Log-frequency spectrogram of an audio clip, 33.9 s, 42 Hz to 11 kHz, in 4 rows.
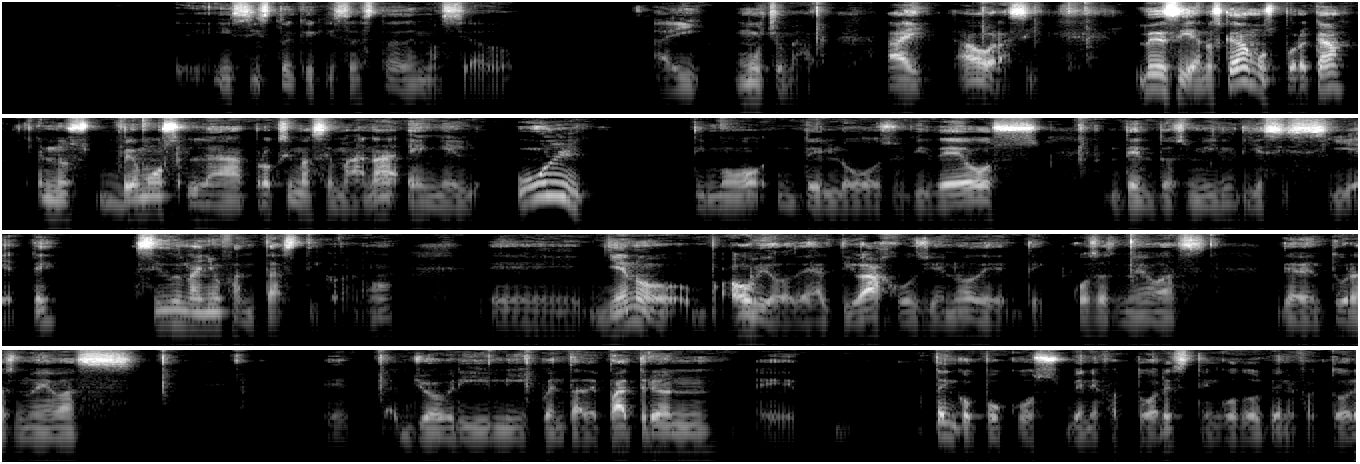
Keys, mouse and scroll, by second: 1.7 click, 3.1 click, 4.2 click, 4.7 click, 6.3 shift+middle click, 7.0 shift+middle click, 8.8 middle click, 9.5 middle click, 10.3 KP_Add, 11.5-13.6 drag, 14.0-15.5 drag, 16.3 f, 16.7 click, 17.1 click, 18.3 middle click, 18.9 middle click, 19.5 click, 20.4 middle click, 21.3 click, 21.8 middle click, 22.3 click, 24.3 middle click, 25.2 shift+middle click, 26.1 click, 27.0 middle click, 27.6 shift+middle click, 28.2 shift+middle click, 29.1 shift+middle click, 29.7 shift+scroll up 2, 29.9 shift+middle click, 30.6 shift+middle click, 31.9 click, 32.5 click, 33.3 scroll up 2, 33.3 middle click.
